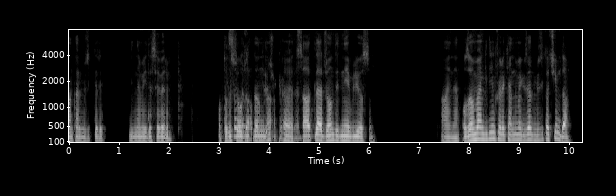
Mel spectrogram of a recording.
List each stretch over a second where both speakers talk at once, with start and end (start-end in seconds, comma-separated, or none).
3.1-4.7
